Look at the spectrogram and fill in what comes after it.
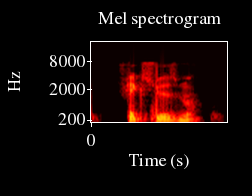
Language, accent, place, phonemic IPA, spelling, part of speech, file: French, France, Lyon, /flɛk.sɥøz.mɑ̃/, flexueusement, adverb, LL-Q150 (fra)-flexueusement.wav
- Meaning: flexuously, sinuously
